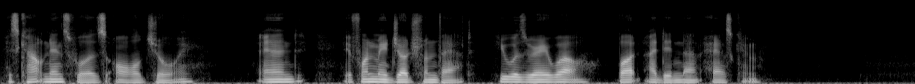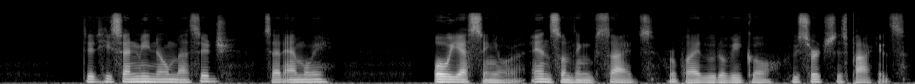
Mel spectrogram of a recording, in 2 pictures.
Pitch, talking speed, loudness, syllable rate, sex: 110 Hz, 140 wpm, -21 LUFS, 4.9 syllables/s, male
